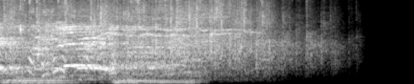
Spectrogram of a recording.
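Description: A crowd of wedding guests applauding and cheering over music with a heavy bass beat. The bass cuts off about two seconds in, and the applause and voices fade out to silence over the next second and a half.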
